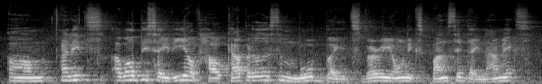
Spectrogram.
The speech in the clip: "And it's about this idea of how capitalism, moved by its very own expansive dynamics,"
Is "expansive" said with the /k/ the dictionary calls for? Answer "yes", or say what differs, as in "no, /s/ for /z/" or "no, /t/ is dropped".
yes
